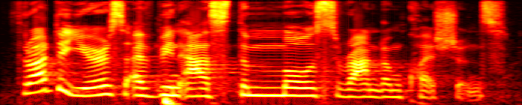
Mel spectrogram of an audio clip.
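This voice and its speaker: A young woman in her twenties with an Italian accent, a student athlete giving a prepared speech at a podium, warm and gently self-deprecating. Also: medium pitch, a little slow. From Italy. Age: 20s. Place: large banquet hall, at a podium. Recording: reverberant banquet hall.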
